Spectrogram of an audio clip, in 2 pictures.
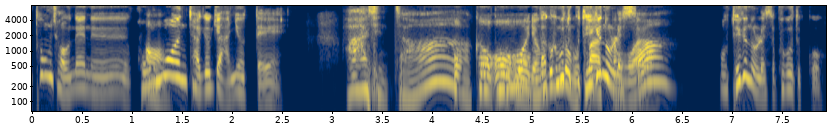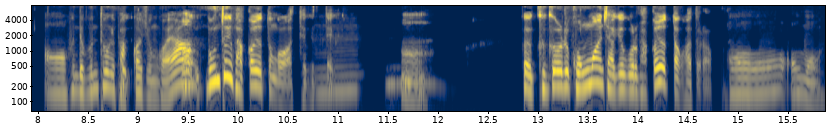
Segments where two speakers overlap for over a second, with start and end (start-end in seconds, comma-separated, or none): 4.2-6.3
